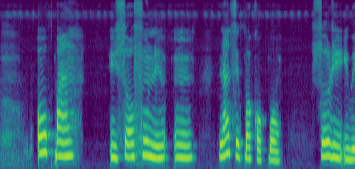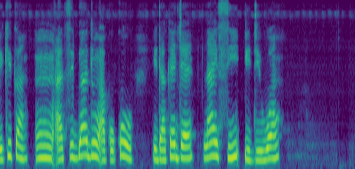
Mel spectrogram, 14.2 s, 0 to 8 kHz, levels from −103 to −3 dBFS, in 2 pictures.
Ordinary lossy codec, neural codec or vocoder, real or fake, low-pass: none; codec, 16 kHz, 16 kbps, FreqCodec, smaller model; fake; none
